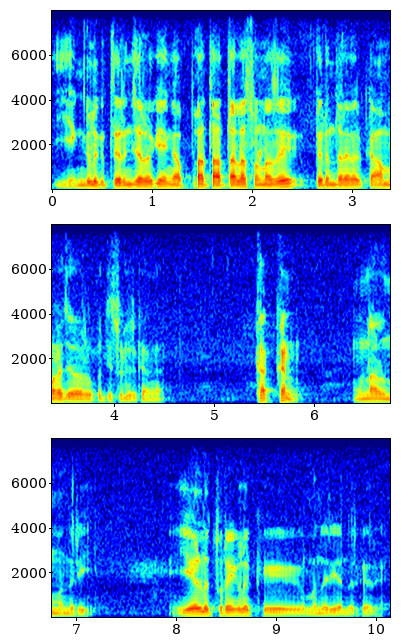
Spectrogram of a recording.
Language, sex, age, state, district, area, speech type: Tamil, male, 45-60, Tamil Nadu, Erode, urban, spontaneous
